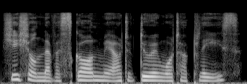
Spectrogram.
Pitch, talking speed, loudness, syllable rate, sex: 180 Hz, 265 wpm, -17 LUFS, 5.6 syllables/s, female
